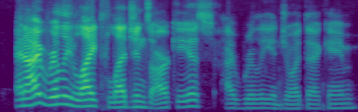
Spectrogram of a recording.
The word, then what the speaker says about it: Arceus: It is pronounced Arceus.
